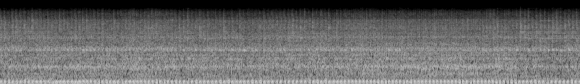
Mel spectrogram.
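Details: 2007 McLane reel mower small single-cylinder engine after a carb clean, on choke at fast throttle, running on fuel poured into the carburetor bowl with no tank fitted. Fast, even buzz with no misses or surging; normal running.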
